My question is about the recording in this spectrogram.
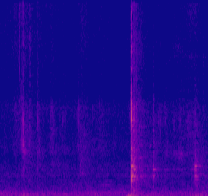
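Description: Quiet room tone broken by a single short knock of small plastic toys being handled, about two-thirds of the way through, as a toy shopping basket is moved.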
